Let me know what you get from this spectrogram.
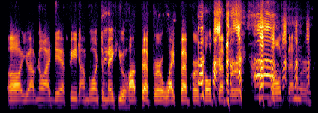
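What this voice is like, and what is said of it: Imitates another person's voice. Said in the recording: “Rocky Patel impersonation”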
